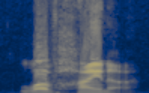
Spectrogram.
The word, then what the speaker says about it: Love Hina: It's actually pronounced Love Hina.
